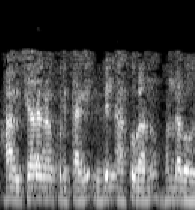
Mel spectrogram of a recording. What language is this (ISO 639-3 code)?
kan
